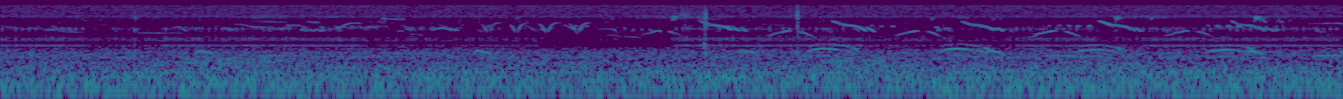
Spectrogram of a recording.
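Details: Male Siberian rubythroat heard from a cycling road, delivering a sustained string of arched, slurred whistles, alternating lower and higher notes in quick succession against a constant low hum.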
